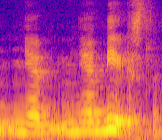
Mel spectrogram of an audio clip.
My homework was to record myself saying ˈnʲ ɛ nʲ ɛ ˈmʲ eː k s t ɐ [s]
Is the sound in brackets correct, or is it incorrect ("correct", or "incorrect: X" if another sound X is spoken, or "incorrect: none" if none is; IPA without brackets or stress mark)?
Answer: incorrect: none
